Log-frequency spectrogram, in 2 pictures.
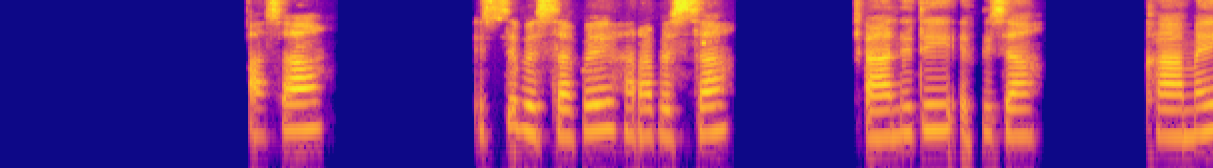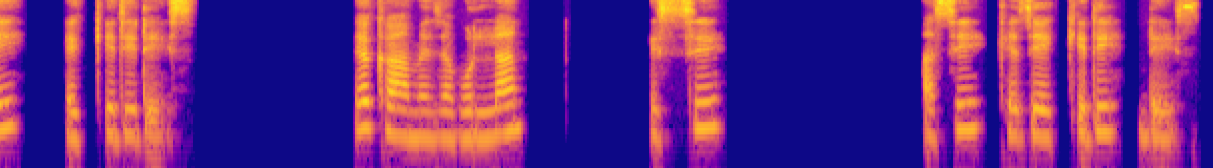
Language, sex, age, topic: Gamo, female, 25-35, government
